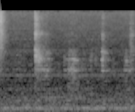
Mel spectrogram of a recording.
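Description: A sharp click, then a few short, light scratching sounds from a nail polish brush and its glass bottle being handled.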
